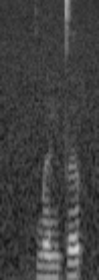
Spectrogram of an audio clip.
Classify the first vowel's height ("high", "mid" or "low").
mid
